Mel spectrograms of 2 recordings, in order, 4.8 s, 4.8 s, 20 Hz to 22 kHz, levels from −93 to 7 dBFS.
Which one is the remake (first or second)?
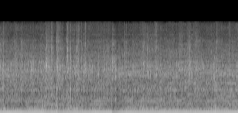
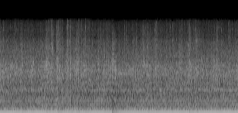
first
